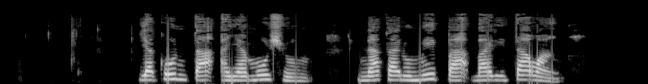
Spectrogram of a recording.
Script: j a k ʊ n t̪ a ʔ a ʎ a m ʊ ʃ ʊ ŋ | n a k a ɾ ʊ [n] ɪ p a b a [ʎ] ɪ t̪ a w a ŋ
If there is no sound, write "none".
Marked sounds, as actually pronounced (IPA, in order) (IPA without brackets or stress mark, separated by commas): m, ɾ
